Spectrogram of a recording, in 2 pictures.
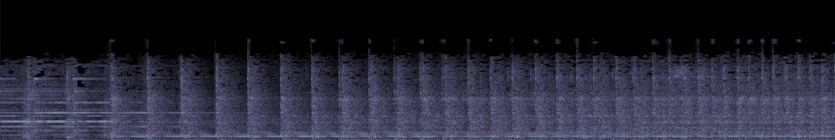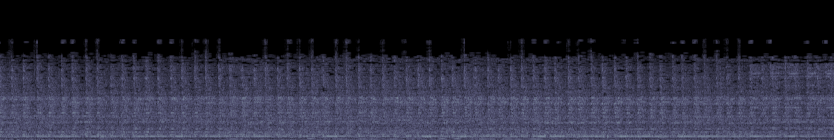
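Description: Loud band music amplified through a truck-mounted speaker rig: fast, even drum strokes in a dhol-tasha style rhythm over a long held note and heavy bass.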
